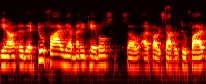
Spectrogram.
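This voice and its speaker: With audible room echo, a man speaks at a moderate pace and medium pitch, using ordinary pitch variation. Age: middle-aged. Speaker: poker student; poker streamer. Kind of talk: casual chat. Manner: halting. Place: home room.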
